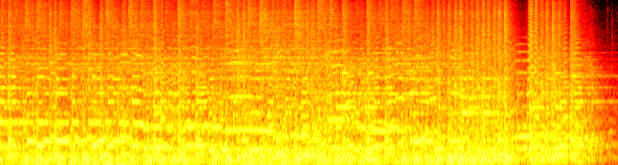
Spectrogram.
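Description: Small jazz ensemble playing: saxophones and trumpets in the melody over electric guitar, upright bass and a busy drum kit. The band stops just before the end.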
